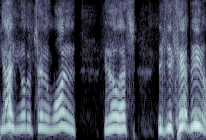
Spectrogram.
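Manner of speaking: casual, offhand athlete voice, full of fillers. Retelling what the goalie said after a win: imitating Kyle the goalie. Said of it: "that's my Kyle, the goalie impression".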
